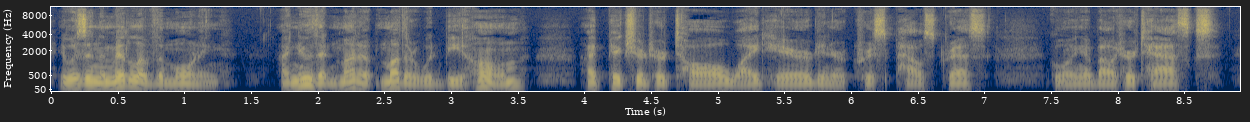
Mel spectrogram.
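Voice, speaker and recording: A man playing a frightened, unraveling traveler in a suspense radio play, speaking dramatically and haltingly as he tells his story. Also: on the low side, mellow, no room sound, natural voice. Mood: hopeful, wistful. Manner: dramatic, halting, repeats words in distress.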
